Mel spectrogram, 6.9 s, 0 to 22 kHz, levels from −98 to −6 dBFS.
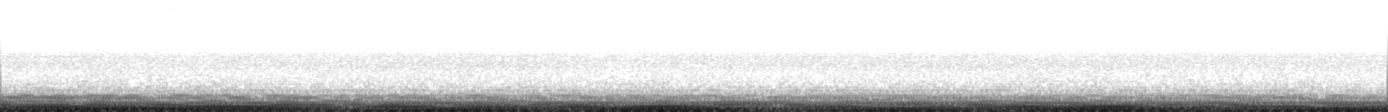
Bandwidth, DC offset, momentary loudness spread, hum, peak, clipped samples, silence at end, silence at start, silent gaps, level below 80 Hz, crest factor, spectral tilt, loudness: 0.8 kHz; 1%; 4 LU; 50 Hz at -40 dBFS; -8 dBFS; under 0.1%; 0 s; 0 s; none; -22 dBFS; 12 dB; -15 dB/octave; -23 LUFS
